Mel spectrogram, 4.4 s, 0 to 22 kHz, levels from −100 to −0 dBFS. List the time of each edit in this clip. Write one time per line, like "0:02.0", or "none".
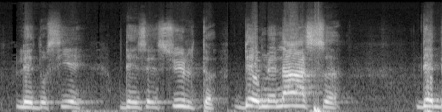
0:02.3

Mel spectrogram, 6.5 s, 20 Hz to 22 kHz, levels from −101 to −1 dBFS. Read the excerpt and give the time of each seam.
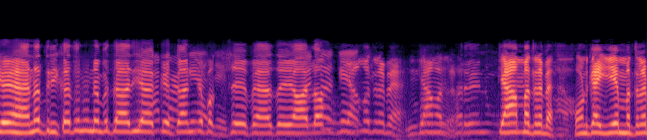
none

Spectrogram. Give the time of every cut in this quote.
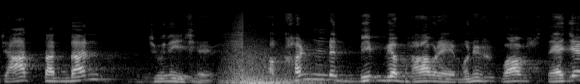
0:02.4

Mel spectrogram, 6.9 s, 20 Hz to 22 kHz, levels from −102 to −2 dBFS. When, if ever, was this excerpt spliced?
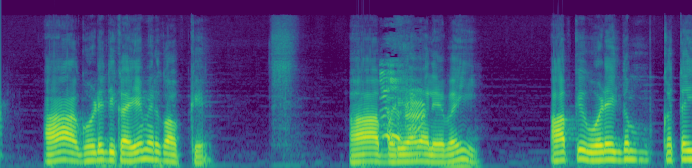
0:05.3

